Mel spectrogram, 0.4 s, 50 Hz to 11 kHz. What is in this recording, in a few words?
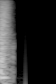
Techno C, Drum Machines, EMU XL-7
